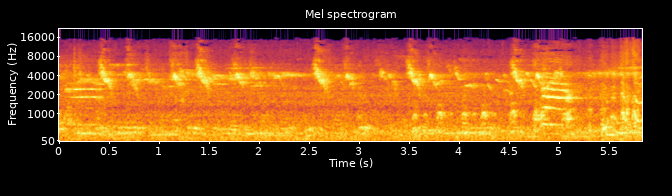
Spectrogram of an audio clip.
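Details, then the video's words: Great spotted woodpecker nestling begging to be fed by an adult in a garden, 13 June 2019; clusters of sharp, high squeaky notes in quick irregular bursts, with a steady low hum beneath. "Buntspecht füttert bettelnden Nachwuchs"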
